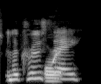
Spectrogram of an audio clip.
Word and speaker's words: Le Creuset: But like, there's Le Creuset? I can never pronounce it. – Le Creuset. Le Creuset, yeah.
